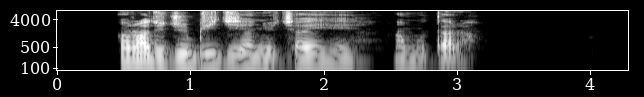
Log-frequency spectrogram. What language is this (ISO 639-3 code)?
ibo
